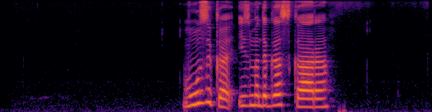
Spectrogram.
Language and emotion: Russian, positive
